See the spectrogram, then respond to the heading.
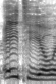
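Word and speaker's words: aiteo (αἰτέω): And so I looked up this word ask here, and it's a Greek word, aiteo is how I would pronounce it, but it's spelled A-I-T-E-O.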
